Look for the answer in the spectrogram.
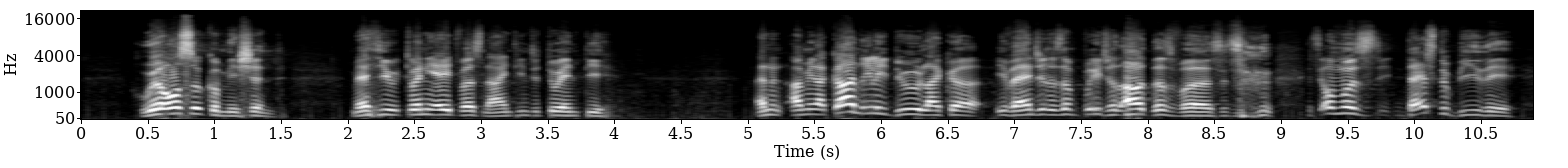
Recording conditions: live audience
